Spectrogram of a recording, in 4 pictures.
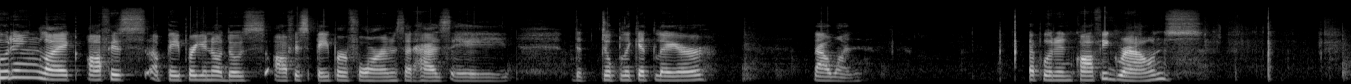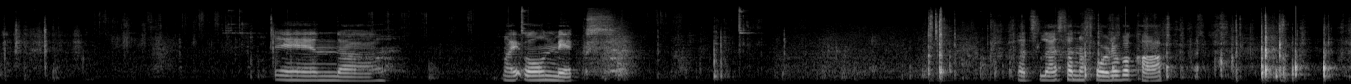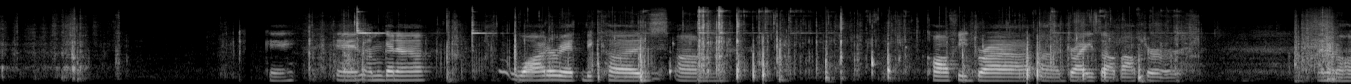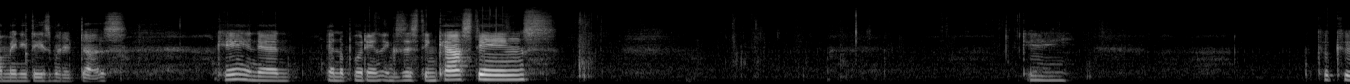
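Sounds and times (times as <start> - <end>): paper cup clicks and rustling: 24.3 - 28.3.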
